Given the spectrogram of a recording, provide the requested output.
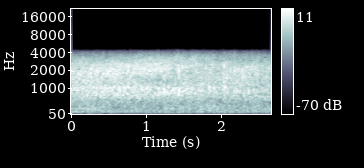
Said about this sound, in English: You hear how loud everything is right now? All right. There's cars going by.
